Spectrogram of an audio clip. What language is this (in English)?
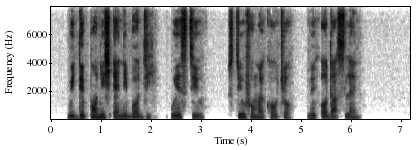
Nigerian Pidgin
